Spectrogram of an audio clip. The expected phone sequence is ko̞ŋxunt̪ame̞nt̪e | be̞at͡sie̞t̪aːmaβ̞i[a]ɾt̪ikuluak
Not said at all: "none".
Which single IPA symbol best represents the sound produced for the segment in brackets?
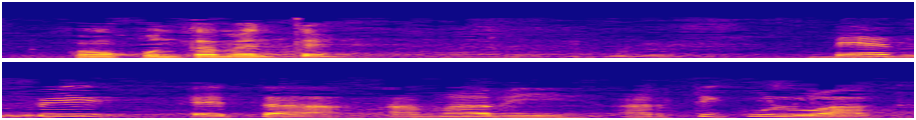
a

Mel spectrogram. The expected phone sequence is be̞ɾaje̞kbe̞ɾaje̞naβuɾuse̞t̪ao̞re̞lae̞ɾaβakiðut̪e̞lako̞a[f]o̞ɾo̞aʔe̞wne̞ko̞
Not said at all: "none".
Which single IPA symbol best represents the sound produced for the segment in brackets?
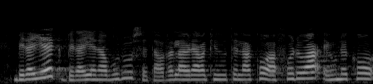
f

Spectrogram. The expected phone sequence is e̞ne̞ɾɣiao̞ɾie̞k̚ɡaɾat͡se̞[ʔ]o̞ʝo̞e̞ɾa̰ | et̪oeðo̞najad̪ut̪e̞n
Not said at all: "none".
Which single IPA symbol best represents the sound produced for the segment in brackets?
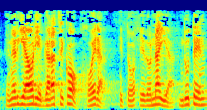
k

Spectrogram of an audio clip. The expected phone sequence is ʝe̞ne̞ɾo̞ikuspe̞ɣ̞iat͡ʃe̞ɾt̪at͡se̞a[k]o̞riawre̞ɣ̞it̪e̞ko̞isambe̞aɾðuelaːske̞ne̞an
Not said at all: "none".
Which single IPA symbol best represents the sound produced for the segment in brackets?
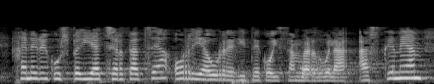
ʔ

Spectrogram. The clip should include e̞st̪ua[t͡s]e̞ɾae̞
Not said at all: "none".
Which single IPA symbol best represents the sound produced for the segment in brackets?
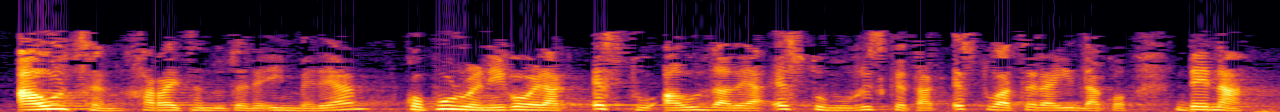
t͡s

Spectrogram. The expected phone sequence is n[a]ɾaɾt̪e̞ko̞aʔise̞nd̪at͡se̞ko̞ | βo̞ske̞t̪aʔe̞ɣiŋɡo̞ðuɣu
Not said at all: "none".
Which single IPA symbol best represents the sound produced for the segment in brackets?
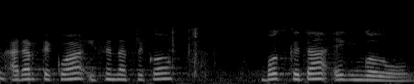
a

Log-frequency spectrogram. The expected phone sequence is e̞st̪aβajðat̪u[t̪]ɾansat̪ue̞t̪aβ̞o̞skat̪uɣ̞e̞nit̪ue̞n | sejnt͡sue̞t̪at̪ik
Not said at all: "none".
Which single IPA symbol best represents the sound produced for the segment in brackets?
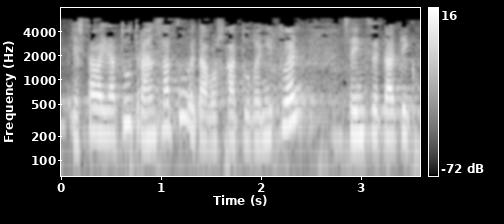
t̪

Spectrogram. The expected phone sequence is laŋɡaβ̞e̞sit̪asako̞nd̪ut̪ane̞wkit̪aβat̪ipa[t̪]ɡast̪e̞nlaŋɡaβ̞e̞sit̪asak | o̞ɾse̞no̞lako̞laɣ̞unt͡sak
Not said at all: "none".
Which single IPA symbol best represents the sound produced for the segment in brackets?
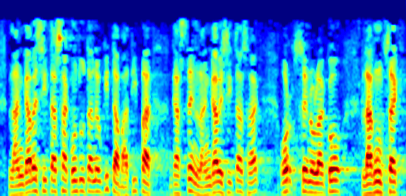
t̪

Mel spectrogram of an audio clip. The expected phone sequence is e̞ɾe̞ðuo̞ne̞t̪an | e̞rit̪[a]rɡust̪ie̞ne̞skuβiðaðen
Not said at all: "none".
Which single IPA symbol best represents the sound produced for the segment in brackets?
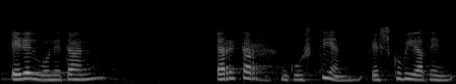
a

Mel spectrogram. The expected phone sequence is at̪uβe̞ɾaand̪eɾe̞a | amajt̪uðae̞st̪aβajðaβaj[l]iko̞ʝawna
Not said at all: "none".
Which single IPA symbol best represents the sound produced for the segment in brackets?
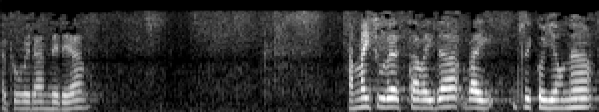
r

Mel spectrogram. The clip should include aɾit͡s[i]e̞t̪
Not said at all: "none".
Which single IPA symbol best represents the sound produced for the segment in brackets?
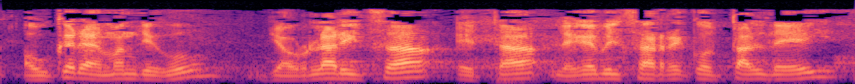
a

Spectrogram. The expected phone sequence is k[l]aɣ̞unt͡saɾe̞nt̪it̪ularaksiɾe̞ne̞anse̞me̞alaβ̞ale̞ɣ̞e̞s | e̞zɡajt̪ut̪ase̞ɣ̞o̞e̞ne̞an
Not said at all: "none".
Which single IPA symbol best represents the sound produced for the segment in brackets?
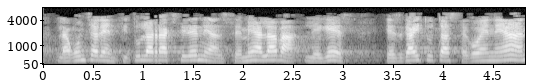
l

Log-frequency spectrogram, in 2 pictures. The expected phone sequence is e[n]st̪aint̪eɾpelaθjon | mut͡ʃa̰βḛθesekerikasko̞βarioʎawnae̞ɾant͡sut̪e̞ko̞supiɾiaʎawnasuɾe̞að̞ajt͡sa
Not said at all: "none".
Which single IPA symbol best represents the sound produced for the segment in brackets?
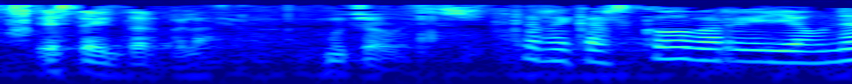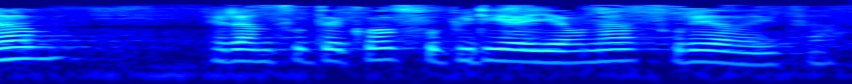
none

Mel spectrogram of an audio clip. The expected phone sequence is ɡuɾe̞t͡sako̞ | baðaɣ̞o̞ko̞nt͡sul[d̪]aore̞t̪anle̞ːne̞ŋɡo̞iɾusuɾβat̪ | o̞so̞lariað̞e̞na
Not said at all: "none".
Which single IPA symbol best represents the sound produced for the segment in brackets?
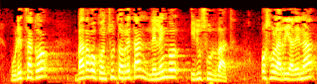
t̪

